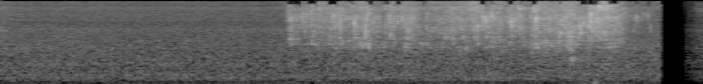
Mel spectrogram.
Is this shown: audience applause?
no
